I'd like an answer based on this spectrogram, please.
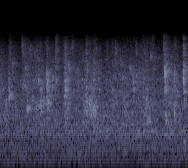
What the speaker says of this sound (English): rain this bleach water down on it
